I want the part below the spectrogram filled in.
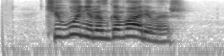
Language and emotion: Russian, angry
